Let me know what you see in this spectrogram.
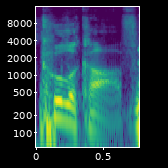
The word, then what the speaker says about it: Kulikov: I definitely said it wrong. It's Kulikov. – No. Yeah, I think in Russian they actually say Kukulov. I think that's how they're weird over there. I think they just, you know, mess around with the K's and the L's.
